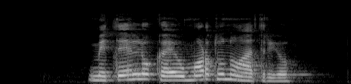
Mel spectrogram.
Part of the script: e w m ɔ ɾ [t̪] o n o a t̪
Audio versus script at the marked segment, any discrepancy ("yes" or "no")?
no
